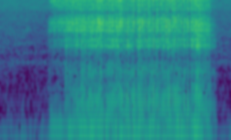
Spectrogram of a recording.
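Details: One loud, vibrating snore from Trixie, a sleeping Mastiff, a coarse fluttering rattle lasting under two seconds, in a quiet indoor setting.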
